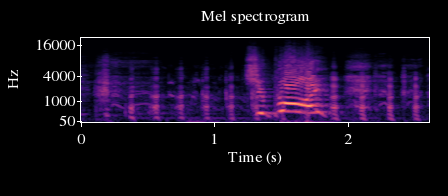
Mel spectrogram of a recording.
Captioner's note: laughs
